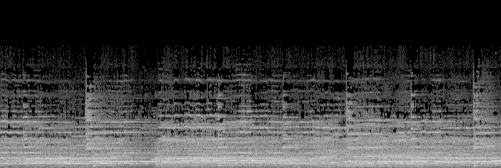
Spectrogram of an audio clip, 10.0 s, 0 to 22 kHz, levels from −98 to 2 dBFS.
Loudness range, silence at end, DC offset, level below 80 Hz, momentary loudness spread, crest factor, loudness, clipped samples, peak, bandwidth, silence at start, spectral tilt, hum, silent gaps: 1 LU; 0 s; under 0.1%; -56 dBFS; 4 LU; 12 dB; -16 LUFS; under 0.1%; -4 dBFS; 13.5 kHz; 0 s; -0.5 dB/octave; none; none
